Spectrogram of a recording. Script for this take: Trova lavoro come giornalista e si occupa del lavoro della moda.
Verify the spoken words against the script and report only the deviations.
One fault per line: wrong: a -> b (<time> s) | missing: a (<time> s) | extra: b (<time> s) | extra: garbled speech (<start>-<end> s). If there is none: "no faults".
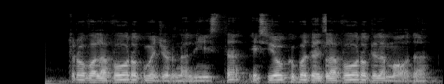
no faults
